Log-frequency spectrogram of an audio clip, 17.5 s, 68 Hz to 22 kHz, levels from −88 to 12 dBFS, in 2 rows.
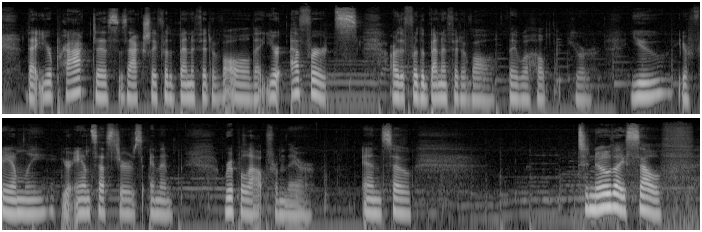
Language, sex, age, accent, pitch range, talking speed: English, female, 30-49, American, 110-170 Hz, 135 wpm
